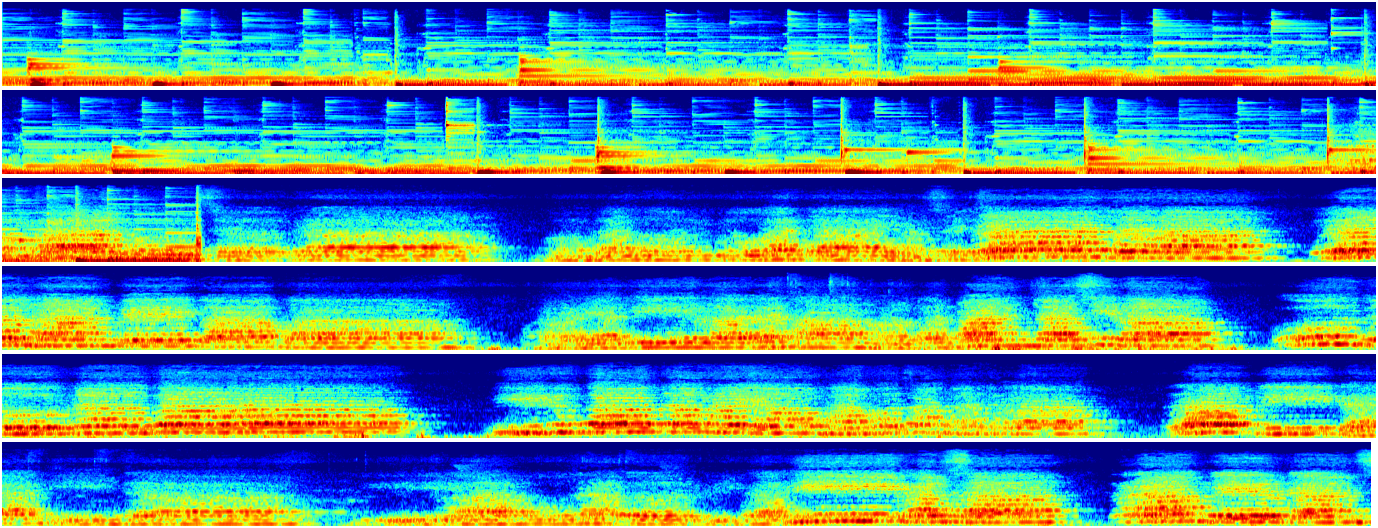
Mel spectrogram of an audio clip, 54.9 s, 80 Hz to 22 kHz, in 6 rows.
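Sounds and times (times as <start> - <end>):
women singing in unison: 18.0 - 54.9.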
